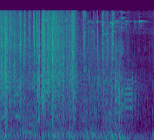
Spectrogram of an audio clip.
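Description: Rapid bursts of gunfire crackle through a Warzone firefight, dense and loud for nearly three seconds before thinning out, with players talking over the shots.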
